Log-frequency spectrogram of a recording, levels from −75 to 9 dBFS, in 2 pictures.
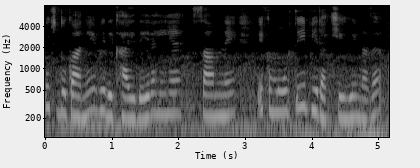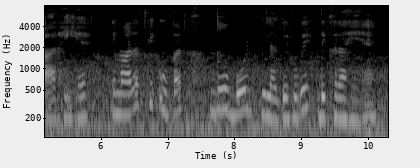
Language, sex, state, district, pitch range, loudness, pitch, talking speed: Hindi, female, Maharashtra, Dhule, 150-225 Hz, -30 LUFS, 205 Hz, 165 wpm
